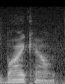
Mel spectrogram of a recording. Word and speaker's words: viscount: Sometimes it's really irregular because you pronounce discount as discount, but this one you pronounce as viscount.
